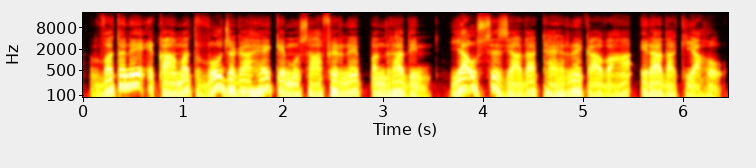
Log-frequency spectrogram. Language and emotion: Urdu, neutral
